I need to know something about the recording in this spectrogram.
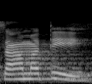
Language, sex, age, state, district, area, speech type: Maithili, female, 18-30, Bihar, Supaul, rural, read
